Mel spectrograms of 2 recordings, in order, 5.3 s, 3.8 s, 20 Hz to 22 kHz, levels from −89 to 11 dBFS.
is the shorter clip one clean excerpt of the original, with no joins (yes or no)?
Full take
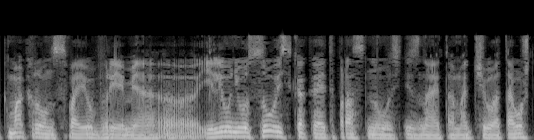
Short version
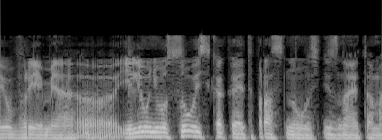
yes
